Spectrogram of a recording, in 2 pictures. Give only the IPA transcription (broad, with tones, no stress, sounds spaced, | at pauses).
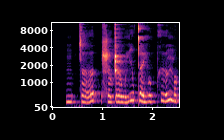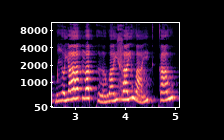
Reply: ŋ ə˨˩ k̚ c əː˨˩˦ | ʂ ə˨˩ w ʈ əː˨˩ w j i˧ w t̪ ɛ˨˩ j u˨˩ p̚ x ɨ˨˩˦ ə̯ ŋ ɔ˨˩ k̚ w i˧ ə̯ j aː˦˥ t̚ m a˦˥ t̚ k ɨ˨˩˨ ə̯ w a˧˥ j v a˧˥ j w a˨˩˦ j | k a˧˥ w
